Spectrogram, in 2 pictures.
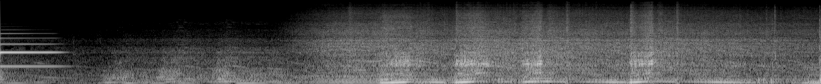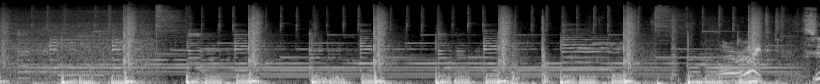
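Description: A Subaru Impreza with a 2-liter horizontally opposed boxer engine pulls away on streets in an industrial part of San Francisco, its engine revving and rising through gears, loud and close, with someone talking over it.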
